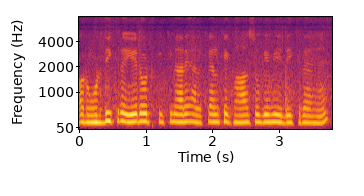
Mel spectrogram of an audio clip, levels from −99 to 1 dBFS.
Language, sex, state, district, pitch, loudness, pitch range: Hindi, female, Chhattisgarh, Balrampur, 200 Hz, -14 LUFS, 190-205 Hz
